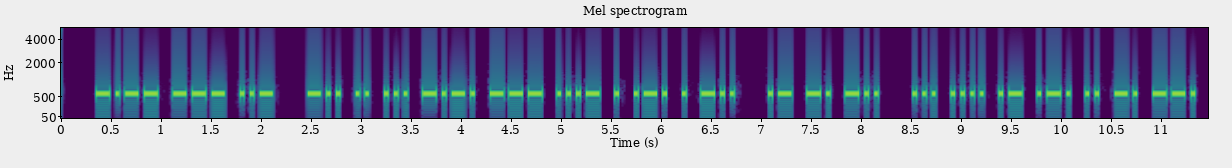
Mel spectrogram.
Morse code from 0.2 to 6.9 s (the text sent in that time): YOU DISCOVERED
